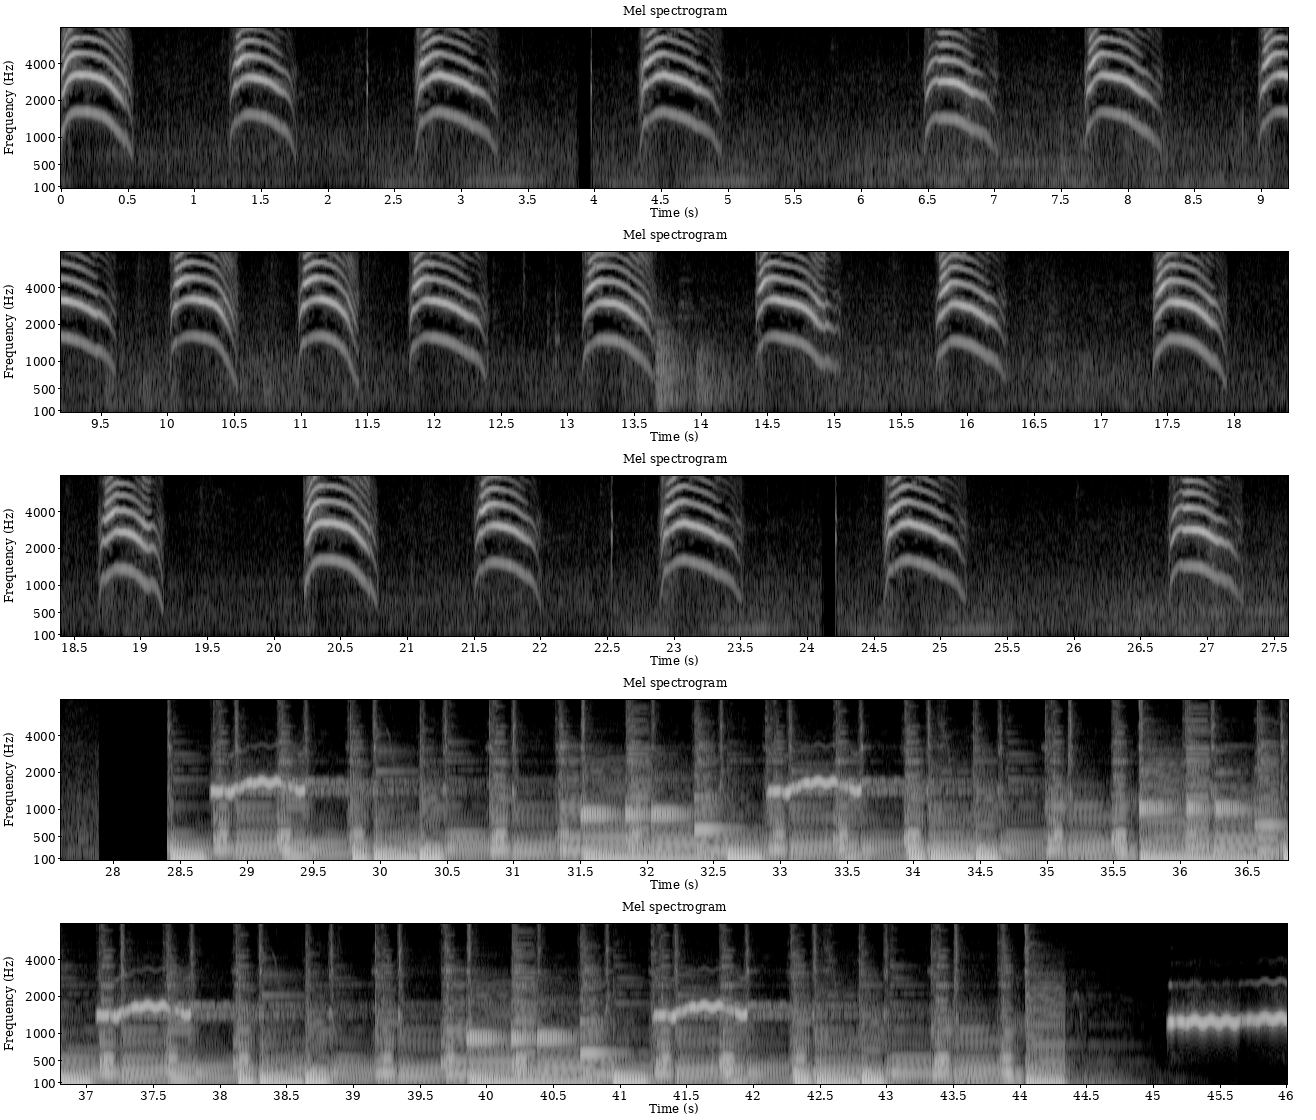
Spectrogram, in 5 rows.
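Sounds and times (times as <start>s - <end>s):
kittens mewing: 0.0s - 0.6s, 1.3s - 1.8s, 2.6s - 3.4s, 4.3s - 5.1s, 6.4s - 8.4s, 9.0s - 12.5s, 13.1s - 15.1s, 15.8s - 16.4s, 17.4s - 18.0s, 18.7s - 19.2s, 20.2s - 20.8s, 21.5s - 22.1s, 22.8s - 23.6s, 24.6s - 25.3s, 26.7s - 27.4s.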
